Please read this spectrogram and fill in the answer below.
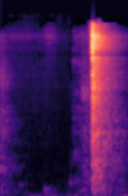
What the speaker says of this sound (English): Open up the drawers.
